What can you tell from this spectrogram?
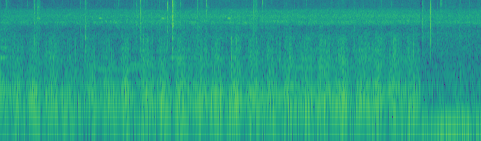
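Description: Wood fire crackling in a metal fire pit: irregular sharp pops and snaps over a low rumble that drops away about five seconds in.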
